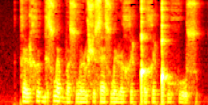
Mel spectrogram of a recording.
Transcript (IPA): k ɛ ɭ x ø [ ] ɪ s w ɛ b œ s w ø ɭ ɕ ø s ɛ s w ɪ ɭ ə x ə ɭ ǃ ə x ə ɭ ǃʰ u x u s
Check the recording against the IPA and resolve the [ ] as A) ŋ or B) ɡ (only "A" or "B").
B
